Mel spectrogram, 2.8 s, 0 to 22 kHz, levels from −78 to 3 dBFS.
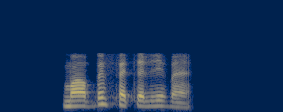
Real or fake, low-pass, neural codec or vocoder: fake; 3.6 kHz; codec, 16 kHz in and 24 kHz out, 0.9 kbps, LongCat-Audio-Codec, fine tuned four codebook decoder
